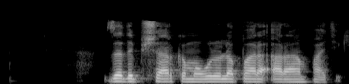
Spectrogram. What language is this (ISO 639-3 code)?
pus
